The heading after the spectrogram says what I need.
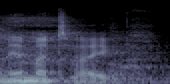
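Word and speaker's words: mimotype: know his coffee order is there any alternate pronunciation there's just the one Mima type both parts went from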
